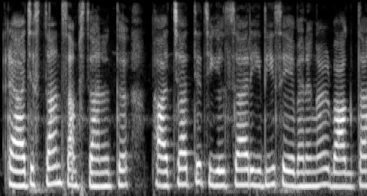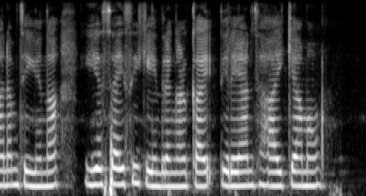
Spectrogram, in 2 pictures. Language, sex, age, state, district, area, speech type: Malayalam, female, 18-30, Kerala, Kollam, rural, read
